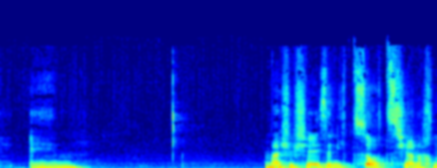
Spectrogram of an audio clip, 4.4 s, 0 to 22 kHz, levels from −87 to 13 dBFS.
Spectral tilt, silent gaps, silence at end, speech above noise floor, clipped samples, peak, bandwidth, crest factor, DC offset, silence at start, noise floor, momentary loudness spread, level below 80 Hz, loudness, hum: -5 dB/octave; none; 0 s; 35 dB; under 0.1%; -2 dBFS; 16.5 kHz; 22 dB; under 0.1%; 0.3 s; -57 dBFS; 21 LU; -56 dBFS; -23 LUFS; none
